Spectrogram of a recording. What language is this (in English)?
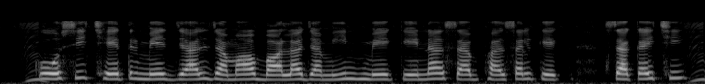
Maithili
